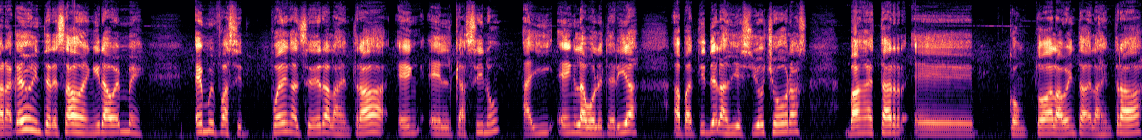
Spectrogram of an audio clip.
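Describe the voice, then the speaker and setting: A man speaks at a moderate pace in a high voice with ordinary pitch variation. The sound is dry, with no echo. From Cuba. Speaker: musician. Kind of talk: interview. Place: garden. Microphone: handheld.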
